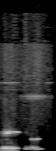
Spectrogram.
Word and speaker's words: read: when read read read हाँ वही read pronunciation रेड होगा इसलिए रेड फॉरवर्ड। हाँ वही वही रीड का रेड रेड होता है ना, तो इसलिए रेड फॉरवर्ड।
